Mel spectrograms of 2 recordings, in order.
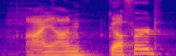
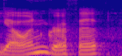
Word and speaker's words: Ioan Gruffudd: Ion Gufford. his name is yeah, you pronounce it Ioan Gruffudd, and I know because I was obsessed with him. It's Welsh.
